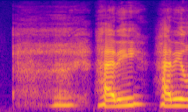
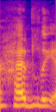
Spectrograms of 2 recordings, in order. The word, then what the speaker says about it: Hedley: Hedy Lamar, Hedley. Oh my gosh. Hedley. It's so funny that how they all keep saying his name wrong, and then he has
